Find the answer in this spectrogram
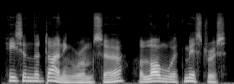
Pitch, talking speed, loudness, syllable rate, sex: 125 Hz, 230 wpm, -18 LUFS, 5.8 syllables/s, male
